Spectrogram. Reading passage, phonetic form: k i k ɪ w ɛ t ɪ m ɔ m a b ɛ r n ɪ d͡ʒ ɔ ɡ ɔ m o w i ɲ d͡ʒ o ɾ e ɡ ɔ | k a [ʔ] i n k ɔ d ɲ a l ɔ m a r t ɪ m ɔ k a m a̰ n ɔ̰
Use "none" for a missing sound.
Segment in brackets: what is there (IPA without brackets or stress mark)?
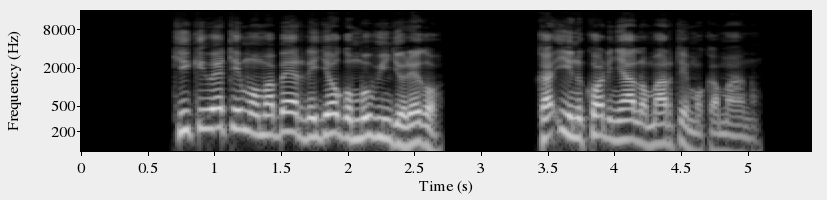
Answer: ʔ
